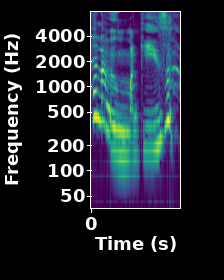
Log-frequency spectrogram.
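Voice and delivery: high cartoon villain voice. Quoting a villain's first line to a co-host, doing a Frieza impression. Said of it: "That was a great Frieza impression".

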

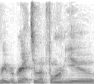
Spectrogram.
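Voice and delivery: normal talking voice

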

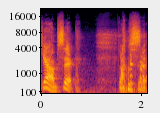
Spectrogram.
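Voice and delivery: mock laughing voice. Imitating a friend's reply in conversation: imitating someone saying it with a laugh. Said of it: "with a laugh".

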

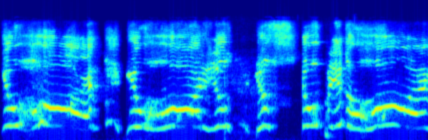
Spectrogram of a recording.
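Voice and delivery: put-on, very slow, stretched-out, loud shouting. Telling how people outside the club screamed at the speaker, imitating people screaming. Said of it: "they're screaming at me".

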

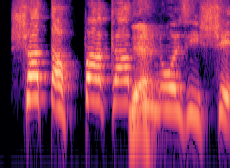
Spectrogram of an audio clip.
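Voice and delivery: high, full-throated, all-out scream. Retelling screaming at a phone during a show: imitating own screaming. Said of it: "I'm screaming at my phone at first".

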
